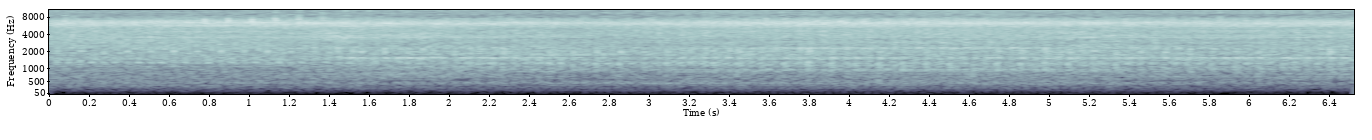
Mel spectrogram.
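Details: Audi A6 C4 2.6 V6 (ABC engine) at cold idle with a dull rhythmic knock near three beats a second over a steady hum. An oil change made no change, and the cause is unknown.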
